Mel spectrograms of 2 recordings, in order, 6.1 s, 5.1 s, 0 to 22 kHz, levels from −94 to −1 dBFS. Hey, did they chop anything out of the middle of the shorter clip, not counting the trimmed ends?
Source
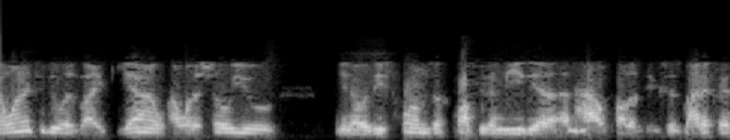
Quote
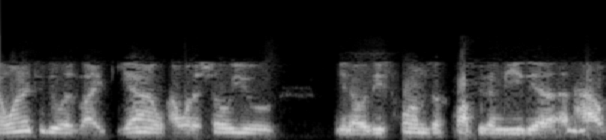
no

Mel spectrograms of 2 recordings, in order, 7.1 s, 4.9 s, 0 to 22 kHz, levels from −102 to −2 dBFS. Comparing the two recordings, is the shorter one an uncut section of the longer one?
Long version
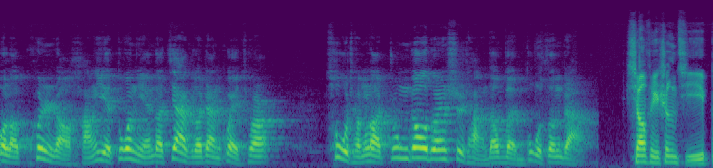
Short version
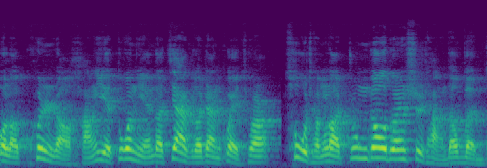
no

